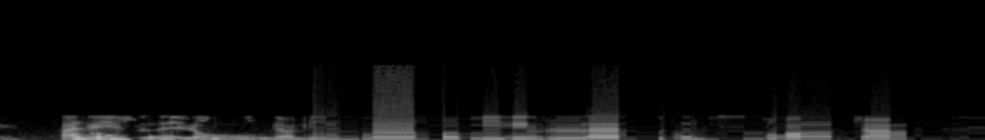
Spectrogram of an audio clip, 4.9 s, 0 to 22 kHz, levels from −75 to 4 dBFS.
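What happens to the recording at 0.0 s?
Nothing goes wrong at 0.0 s: the audio is intact, with only the narrow, telephone-like band of a G.711 mu-law call path, nothing above 4 kHz.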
